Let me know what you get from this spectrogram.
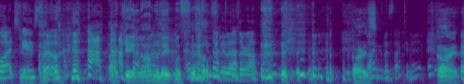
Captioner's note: laughs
